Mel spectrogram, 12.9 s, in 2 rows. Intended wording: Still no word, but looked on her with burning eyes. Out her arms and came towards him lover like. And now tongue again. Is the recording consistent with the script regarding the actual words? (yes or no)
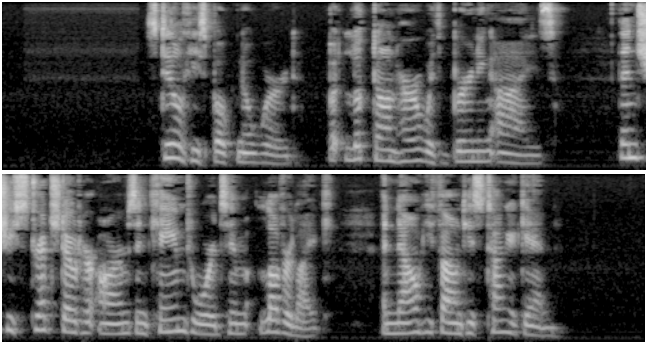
no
